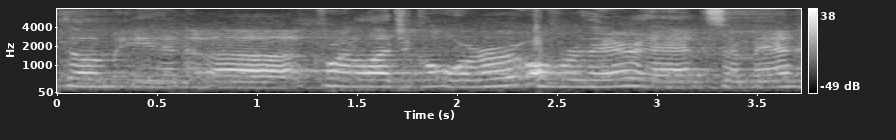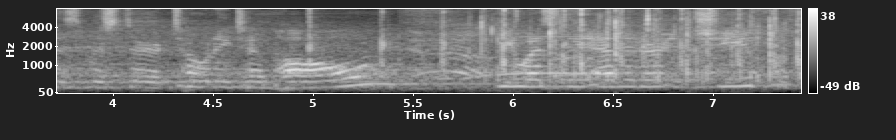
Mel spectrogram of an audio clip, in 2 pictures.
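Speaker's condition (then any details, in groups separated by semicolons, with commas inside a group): No condition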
